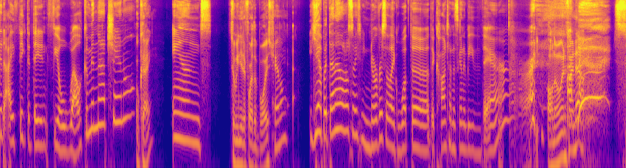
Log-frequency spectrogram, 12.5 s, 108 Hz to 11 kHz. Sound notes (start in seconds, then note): 10.2 laughs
